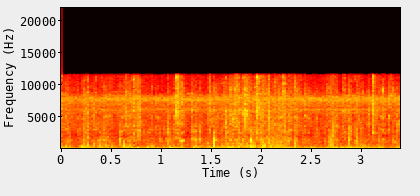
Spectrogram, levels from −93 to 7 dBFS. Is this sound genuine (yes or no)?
yes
